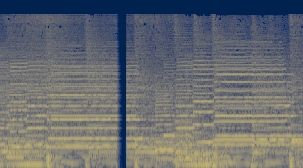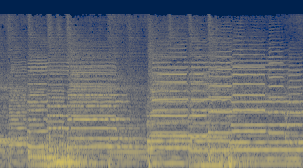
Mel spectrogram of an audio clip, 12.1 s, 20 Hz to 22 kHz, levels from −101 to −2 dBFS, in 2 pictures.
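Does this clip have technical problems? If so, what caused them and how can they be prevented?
Yes. A call audio freeze runs from 2.33 to 2.54 s: the sound stretches into a fading buzz, then goes silent for about 70 ms before resuming. This was likely packets delayed until the jitter buffer emptied. Unlike packet loss, nothing is missing; the audio picks up exactly where it stopped, so everything after runs about 189 ms late. A larger or adaptive jitter buffer and a steadier, less congested network path would prevent it.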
